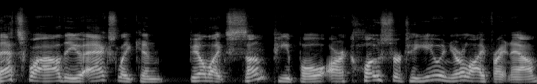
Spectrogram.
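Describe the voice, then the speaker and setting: A man speaks in a bright, sharp tone with an Appalachian accent. His intonation is lively. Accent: Appalachian American. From Southern West Virginia. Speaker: pastor. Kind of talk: online teaching. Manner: casual, with many fillers.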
